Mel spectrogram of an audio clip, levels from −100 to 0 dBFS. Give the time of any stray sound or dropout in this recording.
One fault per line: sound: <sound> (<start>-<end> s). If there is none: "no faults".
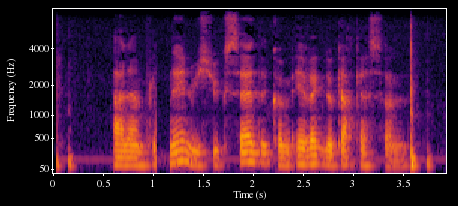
sound: dropout (1.0-1.2 s)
